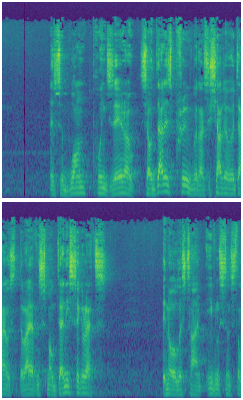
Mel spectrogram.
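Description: An elderly man speaks calmly, close by.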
